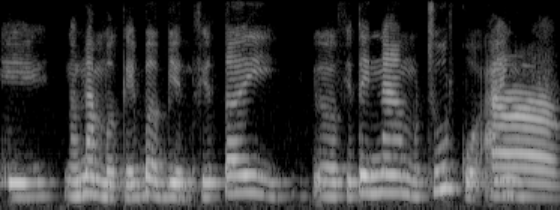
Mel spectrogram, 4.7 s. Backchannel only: Yes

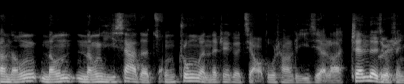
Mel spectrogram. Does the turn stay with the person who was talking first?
Yes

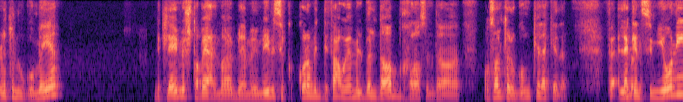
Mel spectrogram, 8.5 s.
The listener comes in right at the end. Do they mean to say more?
No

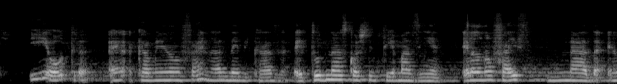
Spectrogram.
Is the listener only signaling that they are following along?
Yes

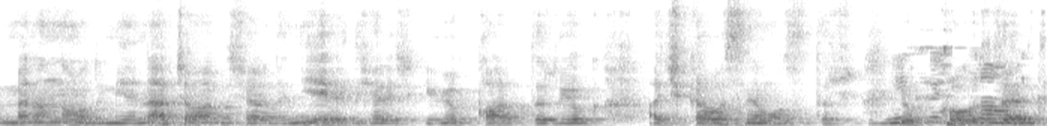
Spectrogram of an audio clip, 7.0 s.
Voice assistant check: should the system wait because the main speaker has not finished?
No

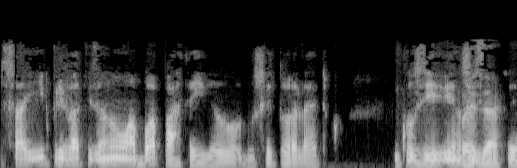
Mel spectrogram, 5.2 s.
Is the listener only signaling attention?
Yes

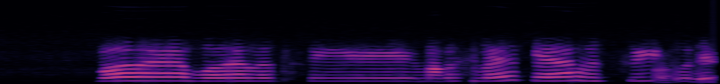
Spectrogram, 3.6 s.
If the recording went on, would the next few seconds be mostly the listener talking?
Yes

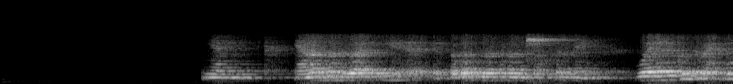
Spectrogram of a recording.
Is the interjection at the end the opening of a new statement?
No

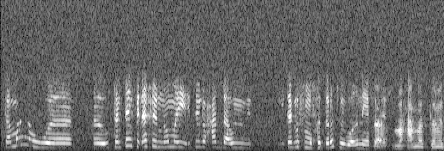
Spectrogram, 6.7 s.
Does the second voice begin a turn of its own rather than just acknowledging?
Yes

